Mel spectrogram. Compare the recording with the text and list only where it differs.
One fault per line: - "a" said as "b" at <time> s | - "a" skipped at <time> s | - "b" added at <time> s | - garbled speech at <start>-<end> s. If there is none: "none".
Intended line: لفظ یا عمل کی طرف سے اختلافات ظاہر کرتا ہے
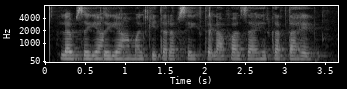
- "یا" added at 0.7 s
